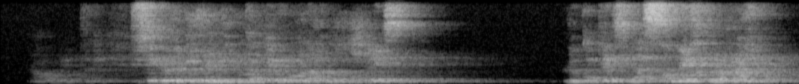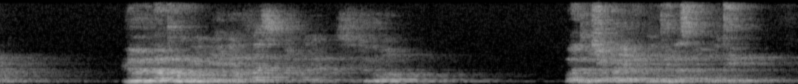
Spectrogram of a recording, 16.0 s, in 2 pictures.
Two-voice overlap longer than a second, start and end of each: 1.6-3.9

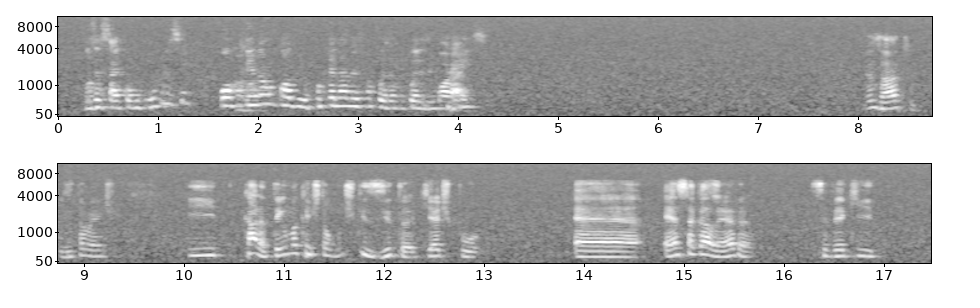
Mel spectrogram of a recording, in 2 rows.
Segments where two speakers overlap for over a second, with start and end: none

